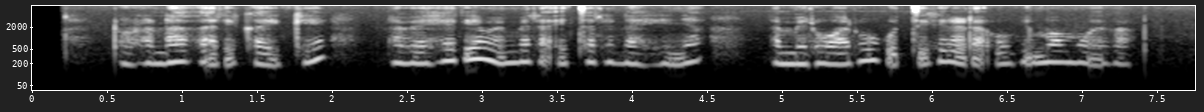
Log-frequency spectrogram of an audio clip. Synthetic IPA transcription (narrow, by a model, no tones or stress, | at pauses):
dɔɾanaða̰ɾekaike | naβɛɦɛɾiɛmemɛɾa̰ʔetaɾenahiɲanameɾwaɾuɣotiɣeɾeɾa̰ʔoɣimamwɛɣa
